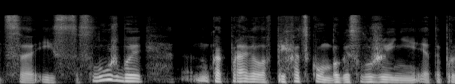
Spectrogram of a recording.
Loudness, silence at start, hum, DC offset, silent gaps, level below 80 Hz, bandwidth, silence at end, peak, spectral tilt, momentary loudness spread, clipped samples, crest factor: -22 LUFS; 0.05 s; none; under 0.1%; none; -58 dBFS; 11 kHz; 0 s; 0 dBFS; -6 dB/octave; 9 LU; under 0.1%; 22 dB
